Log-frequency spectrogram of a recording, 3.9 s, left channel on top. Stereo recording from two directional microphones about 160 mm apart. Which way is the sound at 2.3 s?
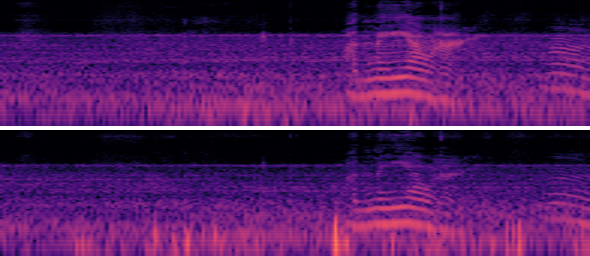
15° right (ahead or behind).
